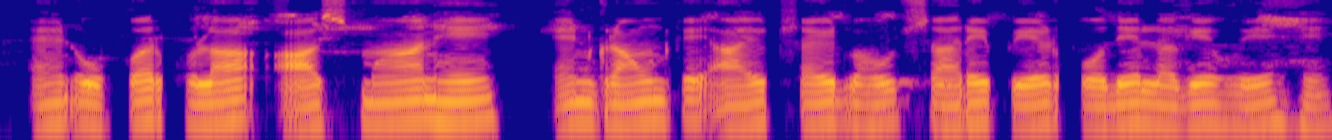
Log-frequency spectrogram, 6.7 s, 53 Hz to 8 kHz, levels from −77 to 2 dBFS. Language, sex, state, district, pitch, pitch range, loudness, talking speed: Magahi, male, Bihar, Gaya, 100 Hz, 95-105 Hz, -19 LUFS, 160 wpm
